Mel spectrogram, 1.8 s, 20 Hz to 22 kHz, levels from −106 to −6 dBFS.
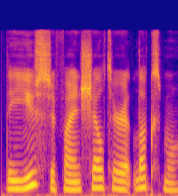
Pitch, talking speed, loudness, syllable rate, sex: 175 Hz, 235 wpm, -17 LUFS, 6.1 syllables/s, female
